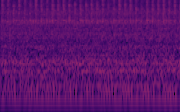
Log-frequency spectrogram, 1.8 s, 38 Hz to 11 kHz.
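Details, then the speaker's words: 2009 BMW Z4 E89 sDrive35i after 500-mile drive: harsh fast metallic chatter over the running engine near the turbochargers; owner suspects loose heat shielding rather than wastegates, metal-to-metal contact, not confirmed. "wastegate doesn't really rattle like that it's like metal to metal contact this one it sounds like a summer protective shielding or the heat shielding"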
